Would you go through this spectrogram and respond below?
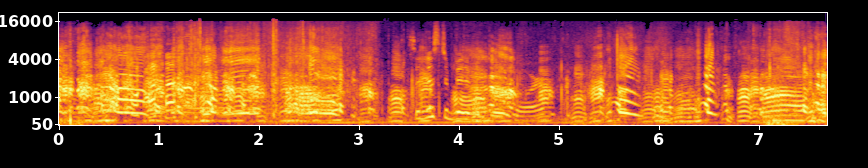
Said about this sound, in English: And we are currently surrounded by geese in front of a huge pond. I'm going to try to snap some pictures. Or I'm going to do video right now because this is loud.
